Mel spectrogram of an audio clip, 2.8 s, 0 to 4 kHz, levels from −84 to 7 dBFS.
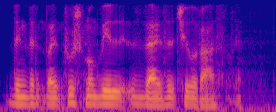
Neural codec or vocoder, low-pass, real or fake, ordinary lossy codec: autoencoder, 22.05 kHz, a latent of 192 numbers a frame, VITS, trained on many speakers; 3.6 kHz; fake; none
